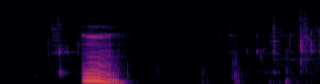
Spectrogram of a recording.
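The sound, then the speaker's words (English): A thermos cup clicks open and someone drinks coffee: a brief, loud, tonal gulp-like burst, then scattered small wet clicks and sipping sounds. “here, I'm raising my thermos cup here. This is the, there you go. Clicking it open. Drinking.”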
